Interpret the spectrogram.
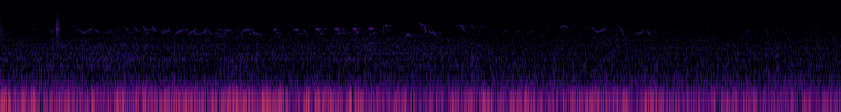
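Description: A small songbird singing a quick run of high chirps, over a faint low rumble.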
